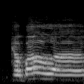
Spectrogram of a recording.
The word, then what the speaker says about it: Kabbalah: So Kabbalah it's kind of different people put the emphasis in the different syllable. It could be Kabbalah or Kabalah. And I tell you the truth, I go back and forth.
